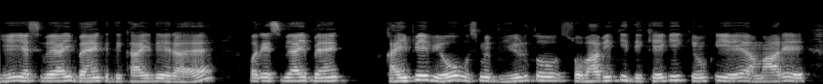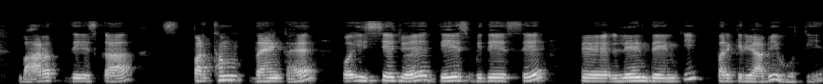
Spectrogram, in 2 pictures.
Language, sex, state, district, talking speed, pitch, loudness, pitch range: Hindi, male, Uttarakhand, Uttarkashi, 160 wpm, 160 Hz, -16 LUFS, 150-175 Hz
